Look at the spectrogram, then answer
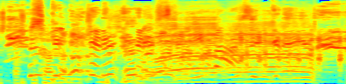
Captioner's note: laughs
